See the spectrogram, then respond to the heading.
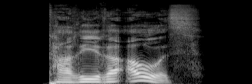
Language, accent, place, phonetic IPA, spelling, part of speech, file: German, Germany, Berlin, [taˌʁiːʁə ˈaʊ̯s], tariere aus, verb, De-tariere aus.ogg
- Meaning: inflection of austarieren: 1. first-person singular present 2. first/third-person singular subjunctive I 3. singular imperative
